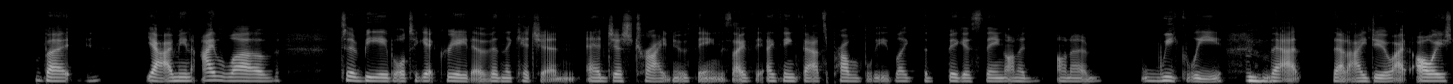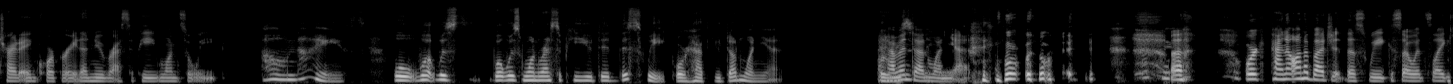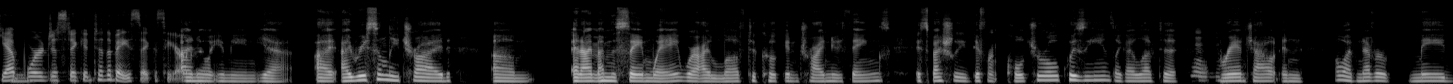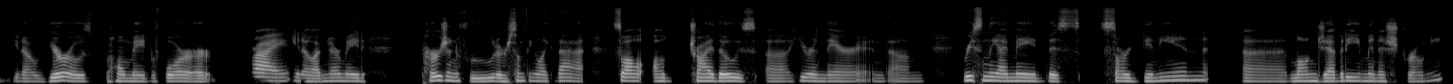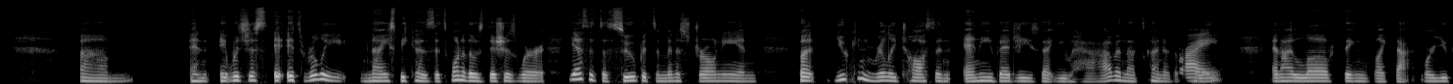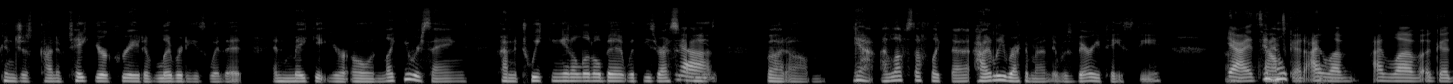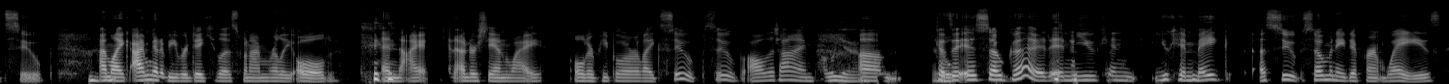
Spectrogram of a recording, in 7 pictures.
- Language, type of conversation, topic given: English, unstructured, What habits help me feel more creative and open to new ideas?
- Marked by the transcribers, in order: other background noise; chuckle; laugh; tapping; laugh; chuckle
